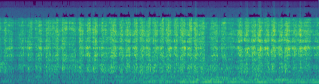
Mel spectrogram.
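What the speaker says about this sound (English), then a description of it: "I take this brass wire brush and give it a good rub down into the letters" Brass wire brush scrubs into the engraved letters of a memorial plaque, a loud, close, continuous rasping rub with quick back-and-forth strokes.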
